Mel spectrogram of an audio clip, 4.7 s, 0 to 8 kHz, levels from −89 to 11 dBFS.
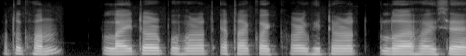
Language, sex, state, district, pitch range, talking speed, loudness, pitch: Assamese, male, Assam, Sonitpur, 140-150 Hz, 130 wpm, -17 LUFS, 145 Hz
